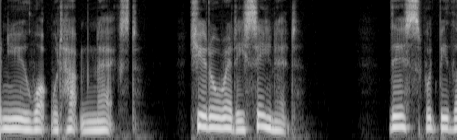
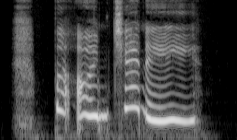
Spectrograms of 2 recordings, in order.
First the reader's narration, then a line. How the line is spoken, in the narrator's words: the woman cried more desperately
